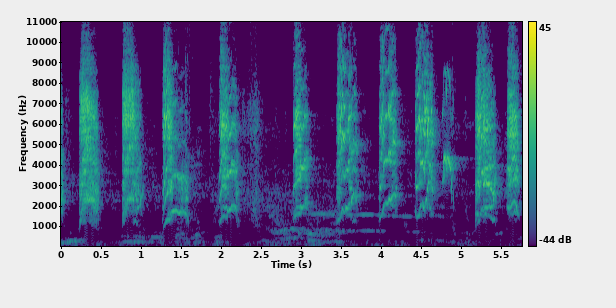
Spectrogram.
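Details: Long-tailed shrike youngster practising its song: loud, harsh rasping notes, each a broad scratchy burst, repeated about twice per second, with a faint thin whistle in the background.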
